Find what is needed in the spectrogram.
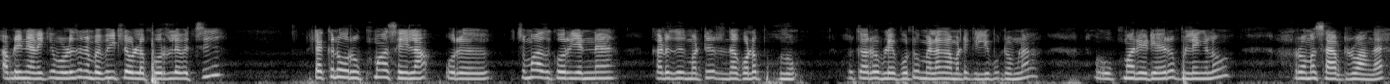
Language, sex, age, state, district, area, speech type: Tamil, female, 45-60, Tamil Nadu, Tiruchirappalli, rural, spontaneous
